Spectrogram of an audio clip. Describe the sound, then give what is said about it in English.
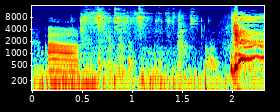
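A therapy dog whimpers excitedly with a high, wavering whine, breathes in quick pants, then lets out a sharper rising whine near the end. “That's Wilson, our therapy exciting. Dog.”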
